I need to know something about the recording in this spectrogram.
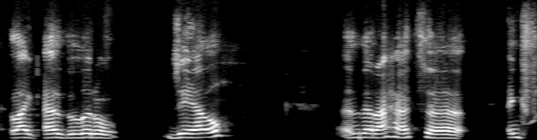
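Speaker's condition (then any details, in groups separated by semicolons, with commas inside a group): Cerebral palsy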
